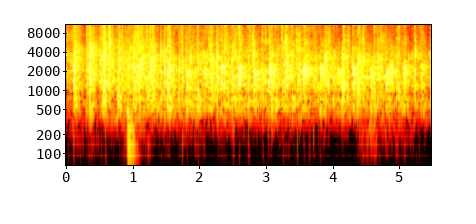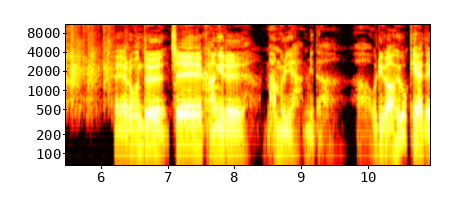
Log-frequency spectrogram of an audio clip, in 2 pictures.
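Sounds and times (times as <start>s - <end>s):
audience applause: 0.0s - 6.3s
speech: 6.2s - 10.9s.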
